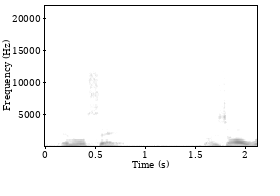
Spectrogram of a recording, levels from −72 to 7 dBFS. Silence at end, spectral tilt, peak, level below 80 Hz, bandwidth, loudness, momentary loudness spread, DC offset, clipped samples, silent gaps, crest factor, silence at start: 0 s; -6 dB/octave; -30 dBFS; -66 dBFS; over 20 kHz; -50 LUFS; 23 LU; under 0.1%; under 0.1%; none; 20 dB; 0 s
